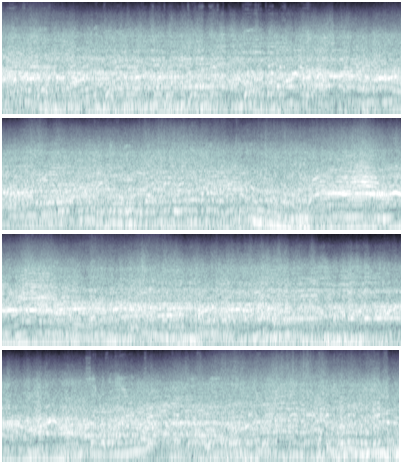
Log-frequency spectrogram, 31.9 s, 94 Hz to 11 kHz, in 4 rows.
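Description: Dirt-track modified race cars' V8 engines running hard in a pack, the engine pitch falling and rising again as the cars pass through the turns and down the straights; loudest about halfway through.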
